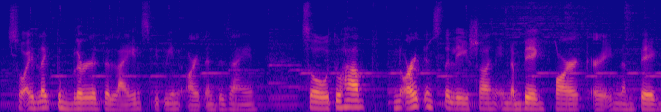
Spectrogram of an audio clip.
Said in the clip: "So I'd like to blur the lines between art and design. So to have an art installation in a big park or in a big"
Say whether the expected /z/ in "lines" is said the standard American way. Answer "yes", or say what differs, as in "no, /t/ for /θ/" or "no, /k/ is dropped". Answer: no, /s/ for /z/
